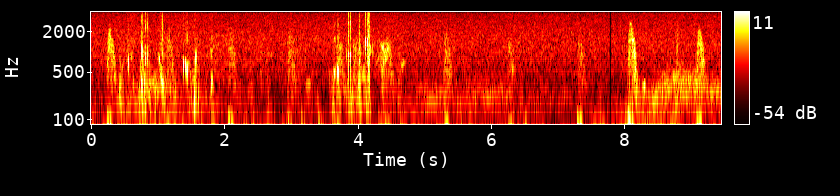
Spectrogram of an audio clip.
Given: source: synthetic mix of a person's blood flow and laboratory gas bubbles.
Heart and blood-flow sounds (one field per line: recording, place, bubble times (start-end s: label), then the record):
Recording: Doppler ultrasound of blood flow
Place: subclavian vein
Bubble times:
0.41-0.49 s: bubbles
0.53-0.67 s: bubbles
0.72-0.92 s: bubbles
1.00-1.15 s: bubbles
1.36-1.64 s: bubbles
1.78-1.85 s: bubbles
3.57-4.22 s: bubbles
4.25-4.73 s: bubbles
From the record:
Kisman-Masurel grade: 221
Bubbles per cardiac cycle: several, 3 to 8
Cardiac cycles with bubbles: 10 to 50%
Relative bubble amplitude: barely perceptible (0.100 to 0.250)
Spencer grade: 2 (many but less than half of the cardiac periods contain bubble signals, singularly or in groups)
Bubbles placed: anywhere in the cardiac cycle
